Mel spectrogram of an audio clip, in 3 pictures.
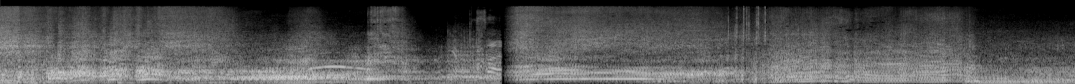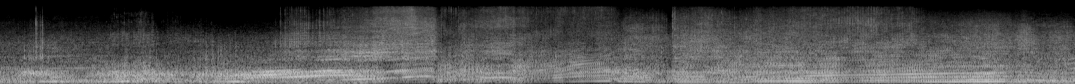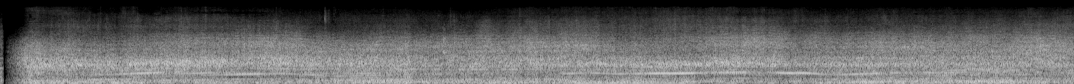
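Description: Car burnouts: engines revving hard and tyres spinning and squealing, with a crowd's voices. About two-thirds of the way in, a louder, sustained burnout sets in and runs on, the engine held high and the tyres screeching.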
